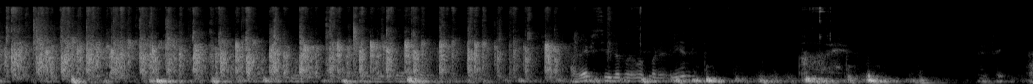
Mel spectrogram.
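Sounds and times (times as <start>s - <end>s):
audience applause for the speaker: 0.0s - 6.2s
speech: 5.8s - 7.2s.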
